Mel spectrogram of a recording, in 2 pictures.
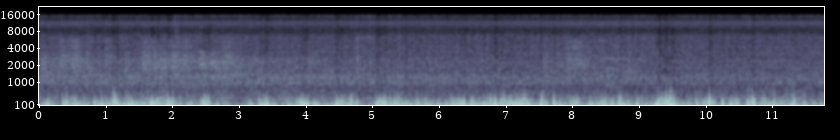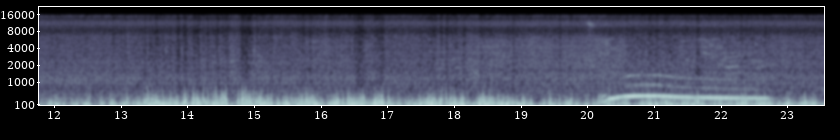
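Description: A small puppy growls and grumbles playfully up close.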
